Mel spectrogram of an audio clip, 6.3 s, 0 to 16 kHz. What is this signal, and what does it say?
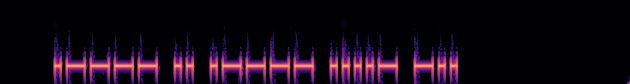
Morse code, heard as a keyed tone, about 20 wpm, 700 Hz. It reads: 1I14D
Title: Five Challenging Letter-Number Combinations 20wpm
